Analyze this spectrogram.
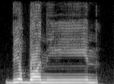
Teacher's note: ضاد کی ادائیگی زبان کے کروٹ اور اوپر کے داڑھوں کی جڑ سے ہے تو ہم ضاد کو وہیں سے پڑھیں گے. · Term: حرف الضاد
